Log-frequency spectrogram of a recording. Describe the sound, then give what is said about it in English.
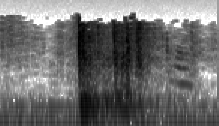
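A door is yanked open with a sudden sharp clunk and a brief rattling scrape, followed by a faint voice-like murmur in the background. “I thought we had an audience the other side of the door.”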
